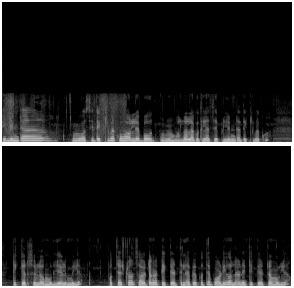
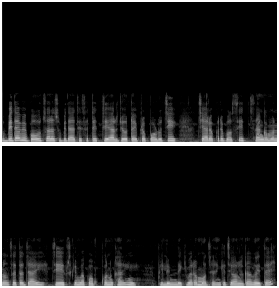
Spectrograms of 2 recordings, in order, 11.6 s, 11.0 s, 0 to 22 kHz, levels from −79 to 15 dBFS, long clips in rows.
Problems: none marked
